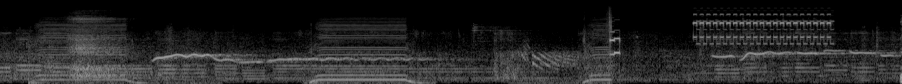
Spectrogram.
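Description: A phone rings in the video game inFAMOUS 2, bursts of bright electronic ringtone repeating several times at close range over a sustained musical backdrop, ending in a rapid warbling ring.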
